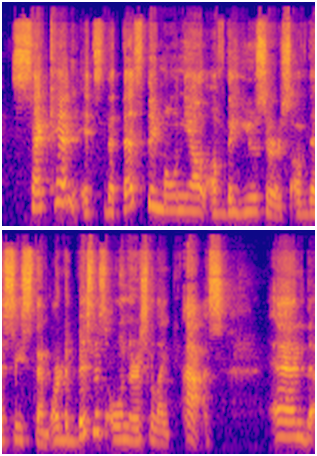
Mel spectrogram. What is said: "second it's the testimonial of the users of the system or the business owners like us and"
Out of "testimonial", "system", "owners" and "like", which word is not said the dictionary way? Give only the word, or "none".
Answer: owners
